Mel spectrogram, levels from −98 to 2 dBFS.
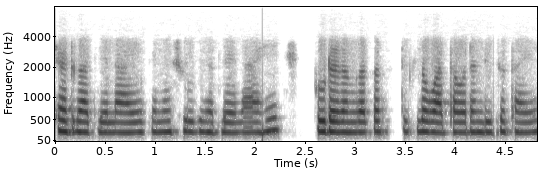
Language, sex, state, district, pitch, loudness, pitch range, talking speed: Marathi, female, Maharashtra, Dhule, 230 Hz, -24 LUFS, 225-235 Hz, 150 wpm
